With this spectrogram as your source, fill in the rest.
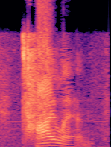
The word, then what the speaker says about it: Thailand: Although these next words and names are spelled with a TH, they are pronounced as if they were spelled with a normal T, like that. And these words are Thomas, Thompson, Teresa, Thailand, Thames, like the river, Esther, and thyme, which is a spice.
